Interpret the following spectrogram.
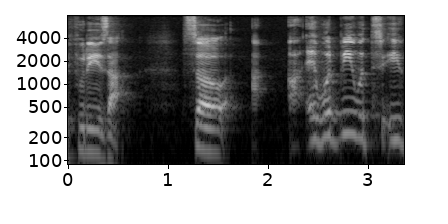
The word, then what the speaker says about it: Freeza: the It doesn't make the thing is it doesn't make sense for the Japanese to spell it with an I, does it? I mean, Because then it would be Furaiza. well, yeah, in the Japanese it's Furiza. So it's no, it's actually Furiza.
